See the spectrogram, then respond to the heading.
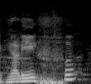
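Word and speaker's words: Gaillimh: Partendo da una città bellissima che è un crocevia tra l'Irlanda rurale e l'Irlanda delle città e che si chiama Galway, nella lingua originale Galif, non vi sto a dire neanche come si scrive.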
